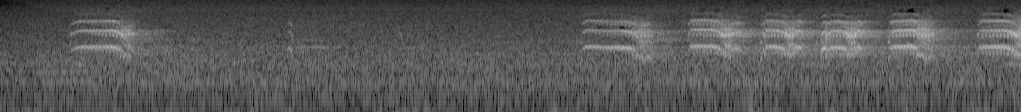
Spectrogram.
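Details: Common tern at a golf course in Joroinen, Finland; harsh, grating kee-arr calls with a downward slur, one early then a rapid series of six in quick succession, with quiet background.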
